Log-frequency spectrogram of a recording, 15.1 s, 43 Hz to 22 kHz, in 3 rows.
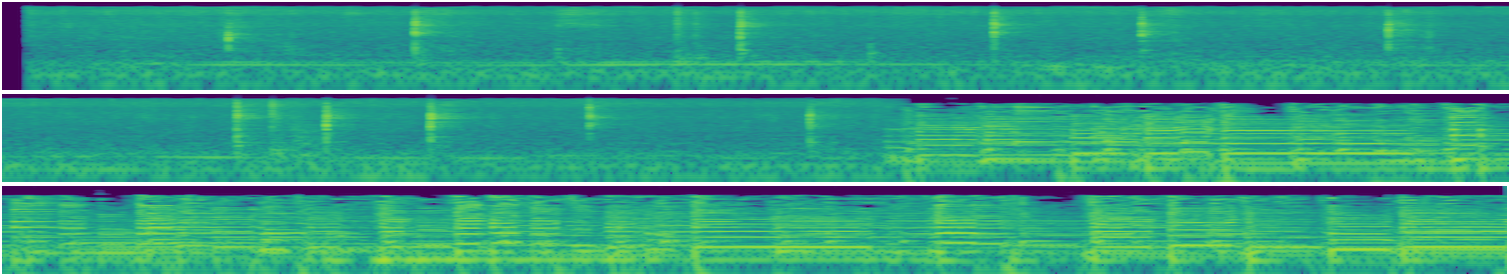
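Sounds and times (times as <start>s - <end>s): low steady hum: 0.1s - 13.3s
acoustic guitar music: 0.1s - 15.0s
wooden spoon tapping steel pan: 4.6s - 4.8s, 5.8s - 7.9s.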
